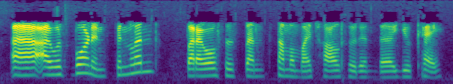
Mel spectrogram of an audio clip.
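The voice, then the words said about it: Slight foreign accent. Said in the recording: “You have a bit of an accent.”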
